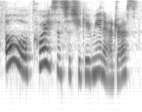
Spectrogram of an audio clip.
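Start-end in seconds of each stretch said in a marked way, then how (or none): 0.1-0.8 imitated reply. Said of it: "she's like".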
